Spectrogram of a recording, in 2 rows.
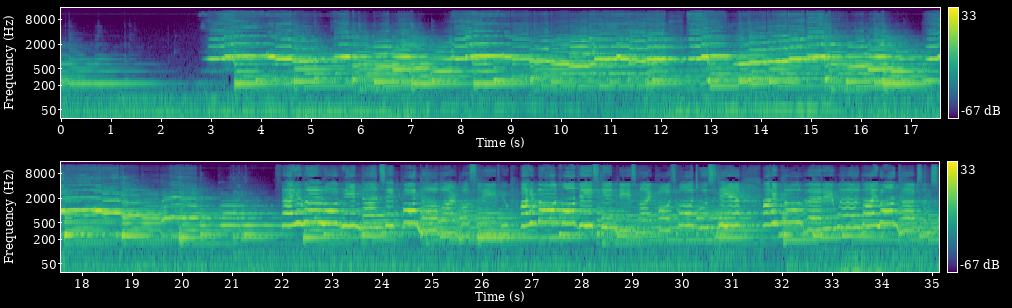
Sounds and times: Music: 0.0 - 35.1.

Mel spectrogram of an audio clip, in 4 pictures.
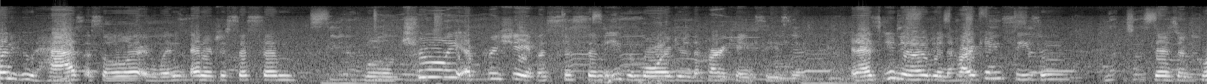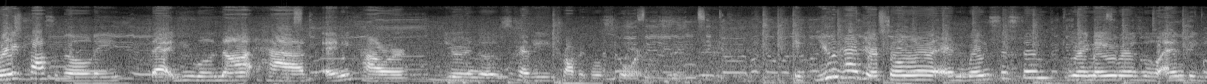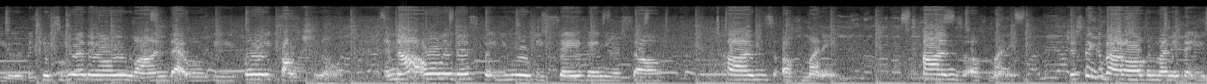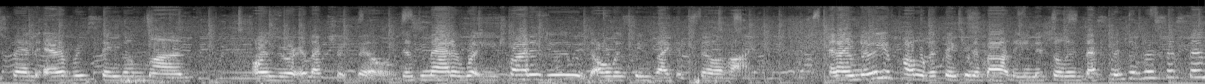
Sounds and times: Speech: 0.0 - 19.3, 20.0 - 32.6, 33.2 - 43.8, 44.4 - 48.2
Music: 0.0 - 48.2.

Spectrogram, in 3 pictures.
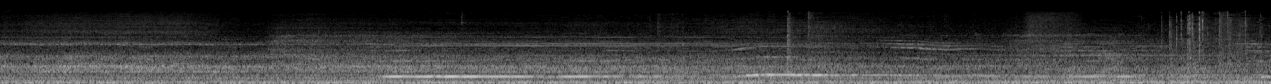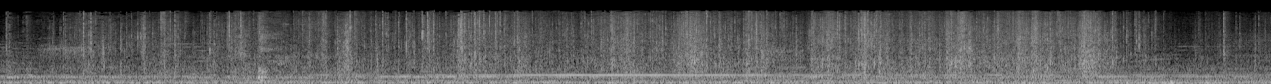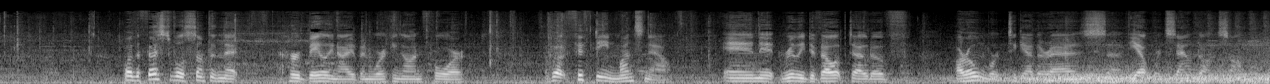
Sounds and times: Music: 0.0 - 31.1
Speech: 26.7 - 30.1, 30.9 - 38.1.

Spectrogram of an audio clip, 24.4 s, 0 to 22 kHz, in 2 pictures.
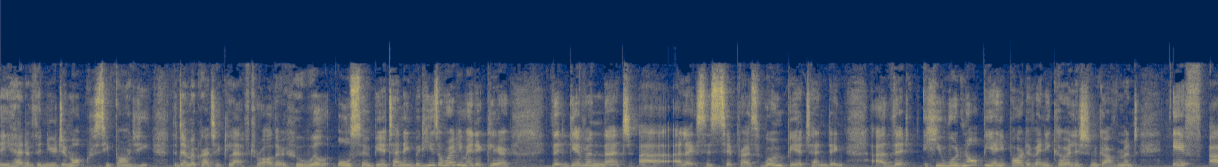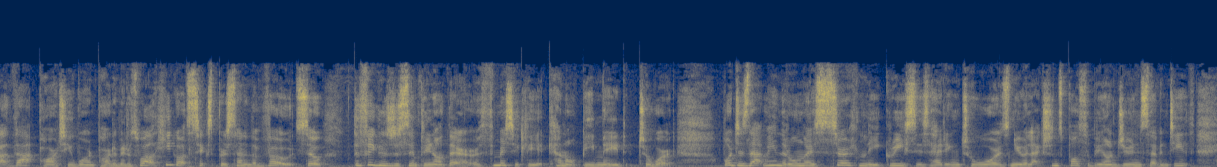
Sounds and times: Speech: 0.0 - 24.2.

